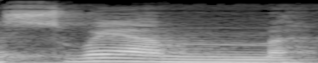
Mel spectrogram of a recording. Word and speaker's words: swam: Toda vez que eu faço o som do M, eu tenho que fechar a minha boca. Então, toda vez que eu faço o som do M, eu fecho a boca.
